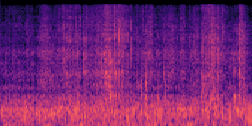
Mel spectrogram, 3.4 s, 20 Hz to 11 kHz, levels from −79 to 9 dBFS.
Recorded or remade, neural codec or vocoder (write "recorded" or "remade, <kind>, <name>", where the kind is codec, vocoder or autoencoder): remade, vocoder, Vocos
